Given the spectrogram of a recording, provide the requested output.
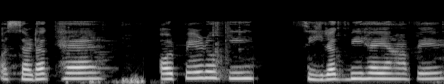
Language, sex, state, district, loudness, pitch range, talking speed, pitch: Hindi, female, Uttar Pradesh, Muzaffarnagar, -16 LUFS, 250-270 Hz, 160 wpm, 260 Hz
